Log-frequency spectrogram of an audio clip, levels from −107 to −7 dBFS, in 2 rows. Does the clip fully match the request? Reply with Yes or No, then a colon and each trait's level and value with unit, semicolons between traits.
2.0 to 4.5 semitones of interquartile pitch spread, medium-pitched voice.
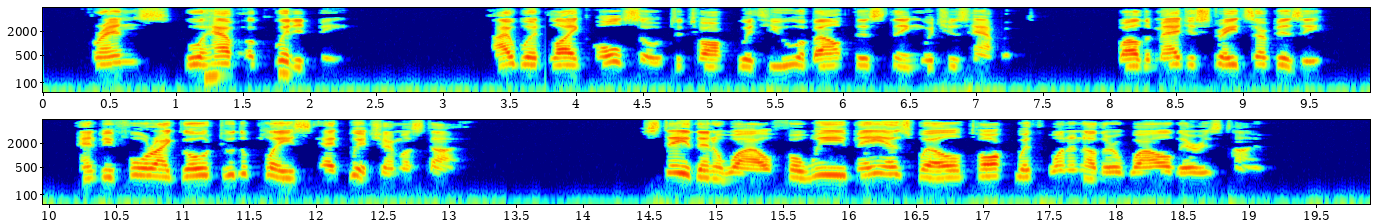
Yes: average, 3.3 semitones; medium, 145 Hz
